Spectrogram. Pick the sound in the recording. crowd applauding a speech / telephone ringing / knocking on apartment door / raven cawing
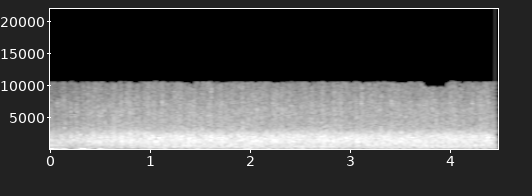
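crowd applauding a speech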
